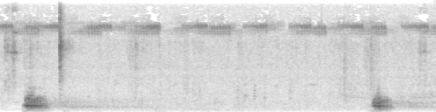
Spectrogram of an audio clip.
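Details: Two abrupt, harsh barks from a greater kudu in Kruger National Park, its well-known alarm call, separated by roughly four seconds of near silence with a faint steady hiss.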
